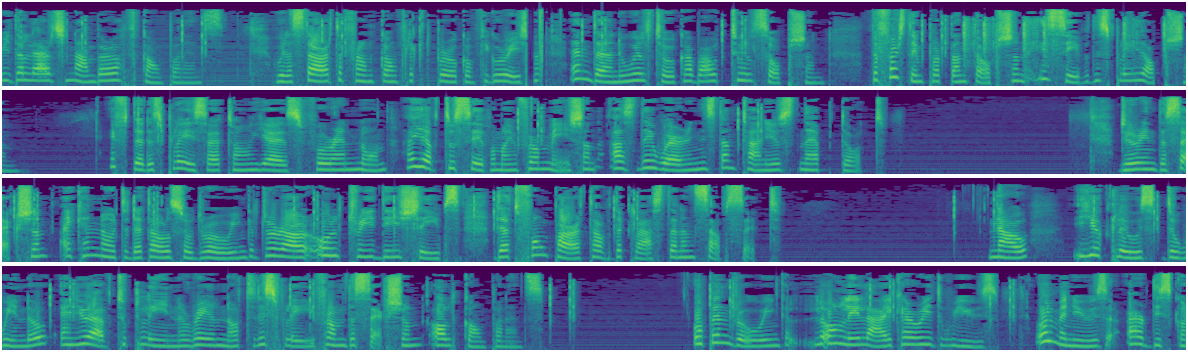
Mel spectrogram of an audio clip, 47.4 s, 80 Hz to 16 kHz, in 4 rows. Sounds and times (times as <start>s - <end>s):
Speech: 0.0s - 12.1s, 12.9s - 20.7s, 23.0s - 31.5s, 33.5s - 41.0s, 42.4s - 47.3s.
